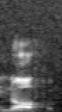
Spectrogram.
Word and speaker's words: Norfolk: Just say Norfolk, man.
